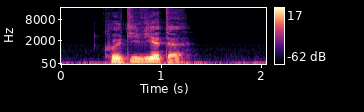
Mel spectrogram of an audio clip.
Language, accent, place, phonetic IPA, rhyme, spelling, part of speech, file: German, Germany, Berlin, [kʊltiˈviːɐ̯tə], -iːɐ̯tə, kultivierte, adjective / verb, De-kultivierte.ogg
- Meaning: inflection of kultivieren: 1. first/third-person singular preterite 2. first/third-person singular subjunctive II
